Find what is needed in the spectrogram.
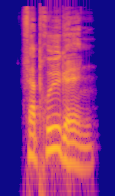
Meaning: to beat up (someone)
- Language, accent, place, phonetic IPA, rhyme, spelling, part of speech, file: German, Germany, Berlin, [fɛɐ̯ˈpʁyːɡl̩n], -yːɡl̩n, verprügeln, verb, De-verprügeln.ogg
